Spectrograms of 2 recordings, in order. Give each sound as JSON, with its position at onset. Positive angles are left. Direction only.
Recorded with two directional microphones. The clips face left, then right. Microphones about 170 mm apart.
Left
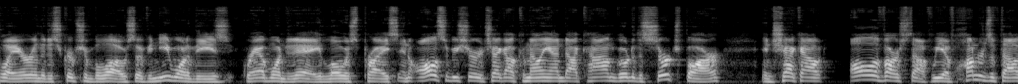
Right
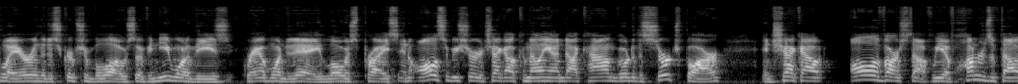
{"t": 0.0, "sound": "speech", "side_deg": 25}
